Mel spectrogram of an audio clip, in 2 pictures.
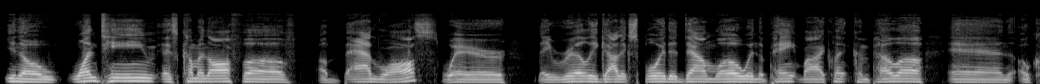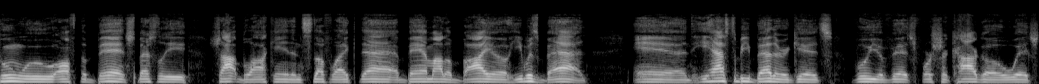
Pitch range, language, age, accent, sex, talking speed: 110-130 Hz, English, 20-39, American, male, 155 wpm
